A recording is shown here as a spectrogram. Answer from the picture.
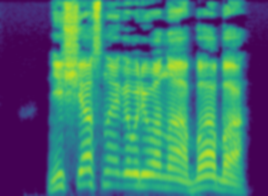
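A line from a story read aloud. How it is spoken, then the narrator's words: Loud shout into ear. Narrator (Russian): Гуров прокричал это ему в ухо, как глухому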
